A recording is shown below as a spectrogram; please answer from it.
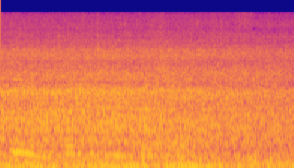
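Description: A vehicle engine idling: a steady low rumble, with a brief snatch of a voice near the start.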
